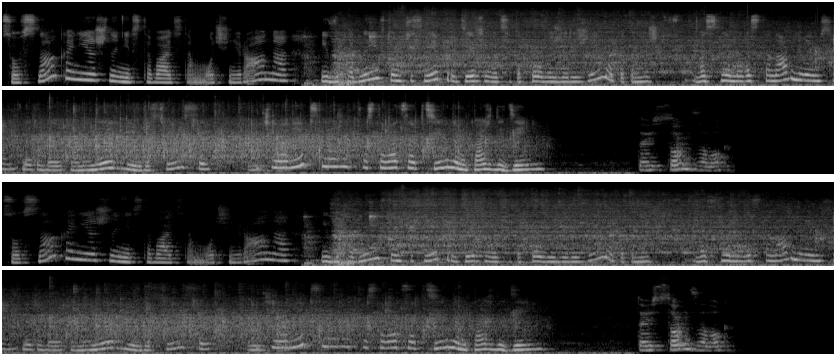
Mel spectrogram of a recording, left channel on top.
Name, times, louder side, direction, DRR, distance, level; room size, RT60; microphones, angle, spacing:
voice 1, 0.0-10.4 11.0-13.8, left 4 dB, 75° left, 0.6 m, -30 dB
Toilet flush, 3.0-14.6, right 1 dB, 5° right, 3.0 m, -38 dB
Applause / Crowd, 7.6-13.8, left 4 dB, 30° left, 1.3 m, -34 dB
voice 2, 10.8-11.6 14.7-15.6, right 2 dB, 70° right, 2.5 m, -36 dB
9.2 x 5.1 x 2.9 m
head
